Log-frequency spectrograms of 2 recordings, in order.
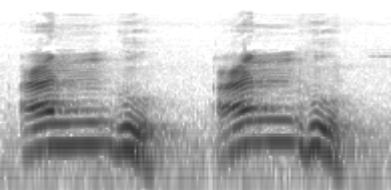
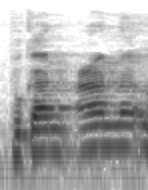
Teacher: yang benar jangan sampai ada pantulannya jangan sampai ada qalqalahnya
